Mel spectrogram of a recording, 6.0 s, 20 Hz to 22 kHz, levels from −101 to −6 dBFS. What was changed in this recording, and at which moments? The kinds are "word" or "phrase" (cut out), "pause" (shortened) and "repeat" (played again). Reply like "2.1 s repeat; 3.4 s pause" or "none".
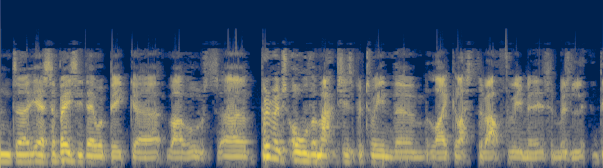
2.6 s pause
